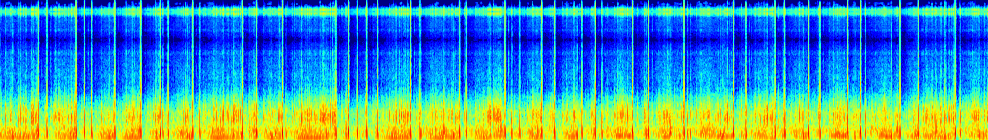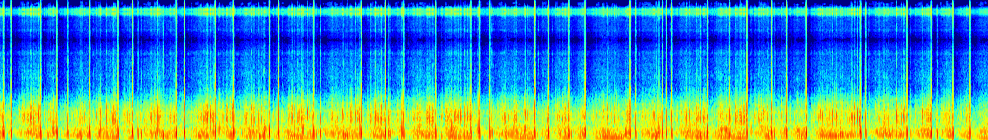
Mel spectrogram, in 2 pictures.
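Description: Aerial fireworks: shells bursting in rapid succession, a dense, unbroken run of bangs and cracks over a deep rumble.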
